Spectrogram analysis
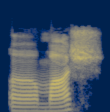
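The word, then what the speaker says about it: match: है शा nice similarly अगर हम एम ए टी सी एच प्र करने की कोशिश करें तो माश वेरी नाइस माश ठीक है अब आगे वाले जो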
